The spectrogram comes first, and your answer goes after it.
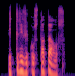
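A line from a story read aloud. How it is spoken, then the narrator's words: Whisper. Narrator (Russian): шепнула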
